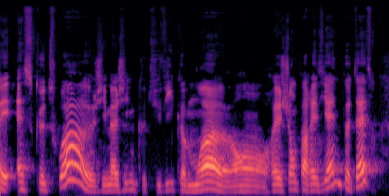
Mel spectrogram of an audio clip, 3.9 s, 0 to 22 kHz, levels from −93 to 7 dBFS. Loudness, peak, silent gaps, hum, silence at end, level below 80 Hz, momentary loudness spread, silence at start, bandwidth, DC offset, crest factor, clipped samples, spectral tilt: -25 LUFS; -8 dBFS; none; none; 0.1 s; -74 dBFS; 14 LU; 0 s; 18.5 kHz; under 0.1%; 18 dB; under 0.1%; -5.5 dB/octave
